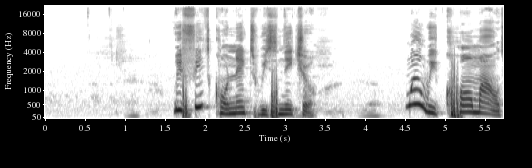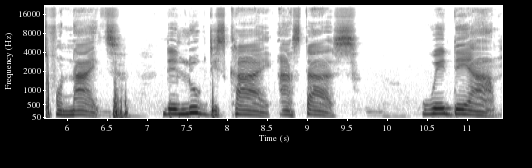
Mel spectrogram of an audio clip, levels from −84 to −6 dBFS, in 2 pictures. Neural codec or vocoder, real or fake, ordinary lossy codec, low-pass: none; real; none; none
